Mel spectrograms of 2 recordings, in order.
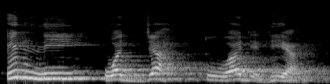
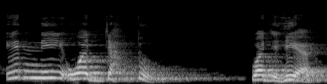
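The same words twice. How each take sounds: First: The words run together without breaks. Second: The words are split apart with breaks. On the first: "Kalau digabung" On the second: "Kalau dipenggal"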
